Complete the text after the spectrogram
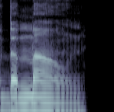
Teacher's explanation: this verb has two syllables and the stress is on that second syllable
